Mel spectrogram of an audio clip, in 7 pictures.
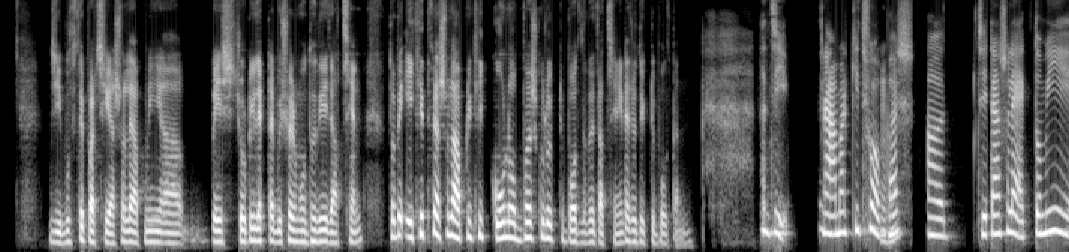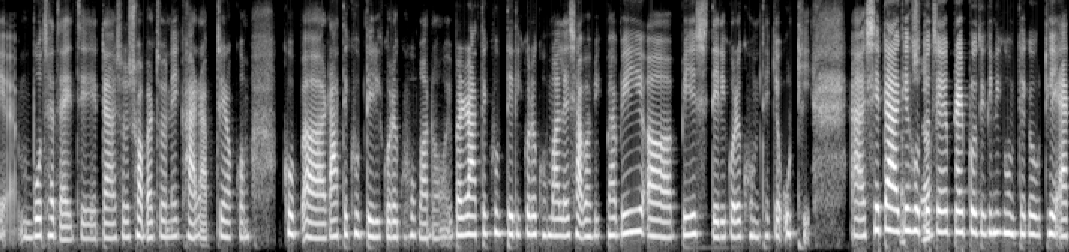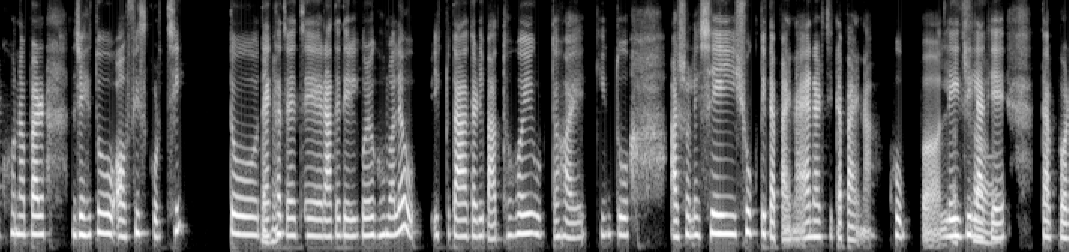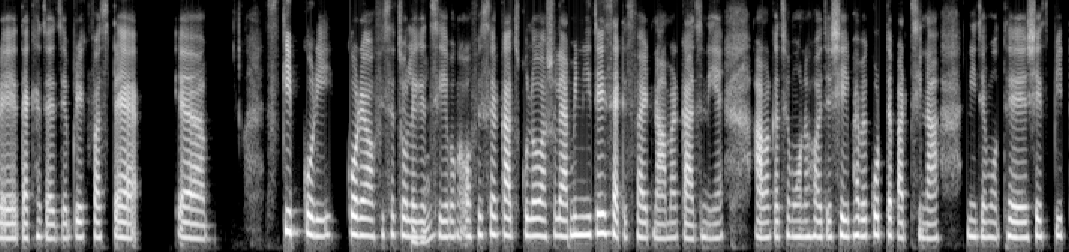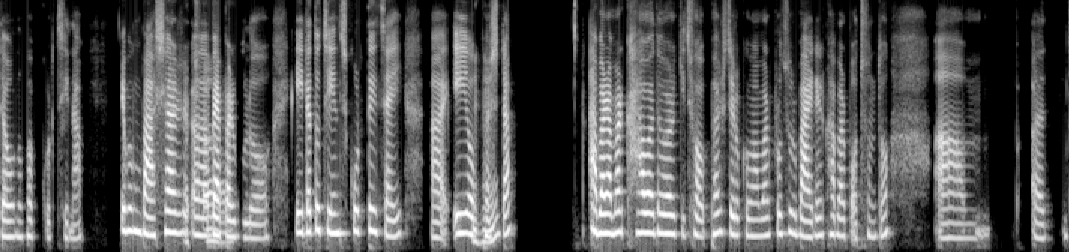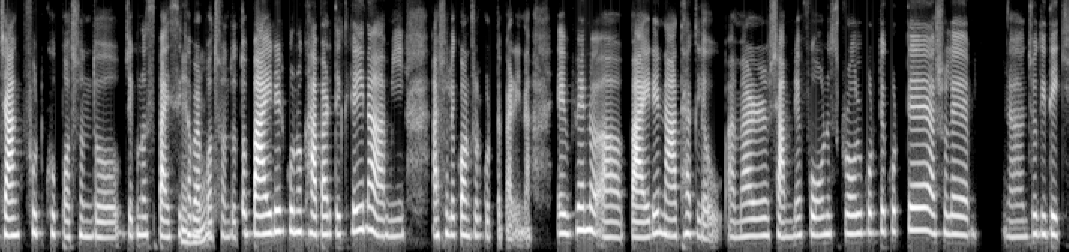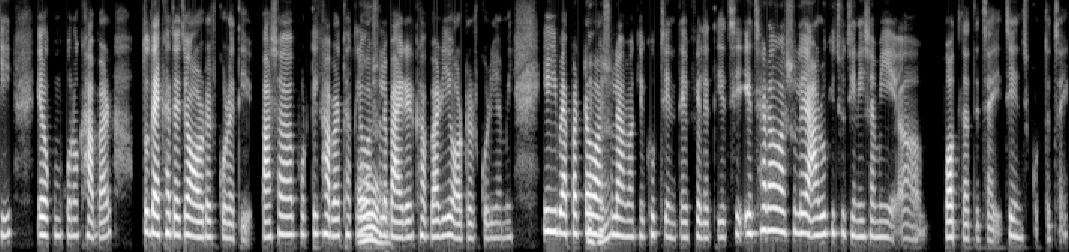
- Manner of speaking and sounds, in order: horn; swallow; alarm; "ইভেন" said as "এভএন"
- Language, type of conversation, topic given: Bengali, advice, কীভাবে আমি আমার অভ্যাসগুলোকে আমার পরিচয়ের সঙ্গে সামঞ্জস্য করব?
